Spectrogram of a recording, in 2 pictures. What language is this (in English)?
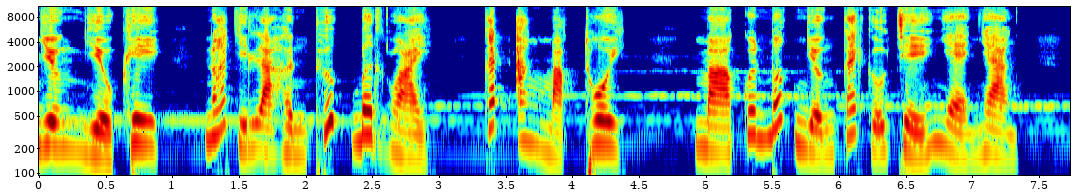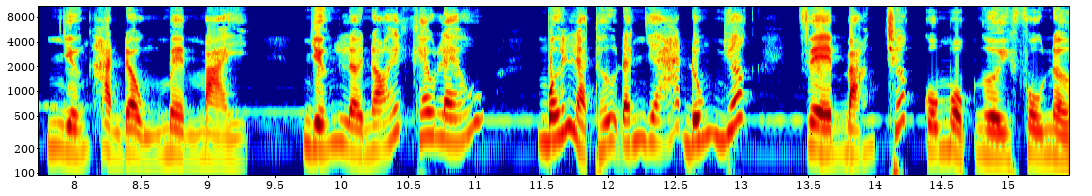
Vietnamese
